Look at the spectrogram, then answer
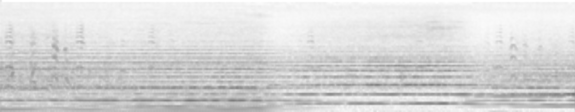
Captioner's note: geese Honking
